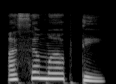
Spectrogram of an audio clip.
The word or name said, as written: ಅಸಮಾಪ್ತಿ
